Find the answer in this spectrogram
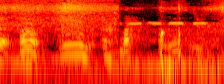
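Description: A person's voice in a run of short rising-and-falling syllables over a steady hiss. About a second in it gives way to a few sharp clicks and a faint high steady tone.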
